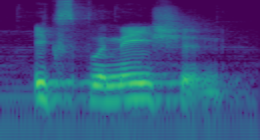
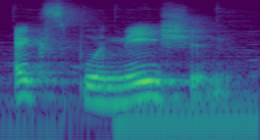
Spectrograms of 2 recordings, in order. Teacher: For example, in the word explanation, the primary, stronger stress goes on the third syllable. But the first syllable is also slightly stressed. That's why you don't say it as explanation, you say it as explanation. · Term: secondary stress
